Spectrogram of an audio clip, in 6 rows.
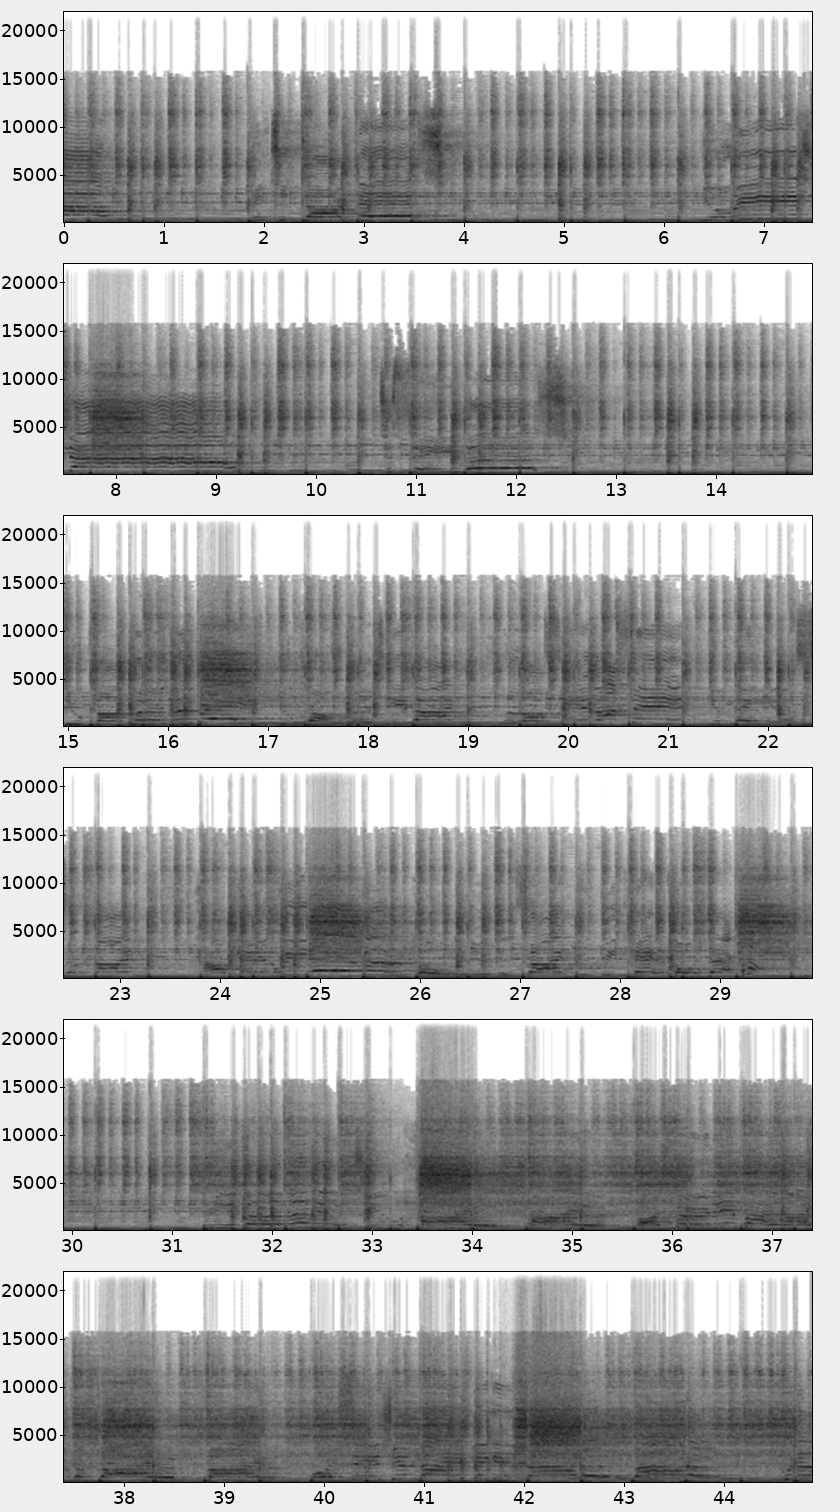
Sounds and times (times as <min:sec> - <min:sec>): Music: 0:00.0 - 0:44.8.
